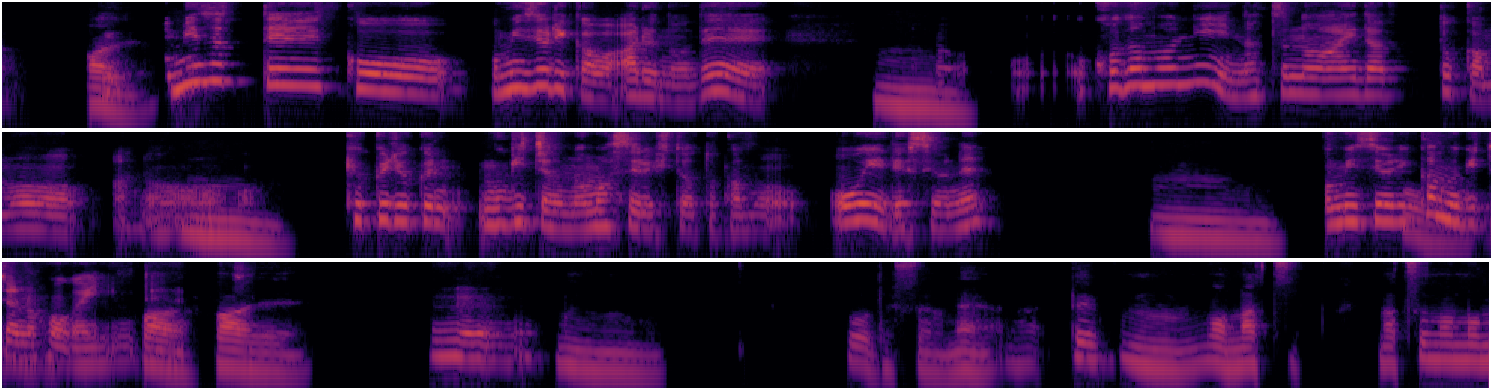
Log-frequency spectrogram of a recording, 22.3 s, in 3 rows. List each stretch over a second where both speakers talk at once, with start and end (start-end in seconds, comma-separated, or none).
14.4-16.2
